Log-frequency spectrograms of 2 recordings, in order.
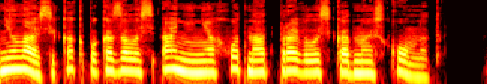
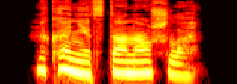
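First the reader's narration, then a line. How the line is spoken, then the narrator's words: Angry exhale. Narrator (Russian): зло выдохнула Доминика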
